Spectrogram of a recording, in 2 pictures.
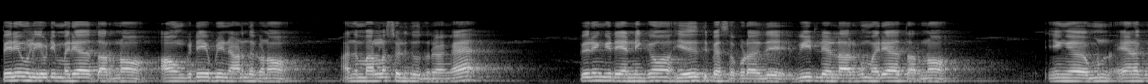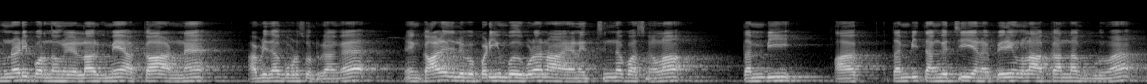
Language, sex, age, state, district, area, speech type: Tamil, male, 18-30, Tamil Nadu, Cuddalore, rural, spontaneous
